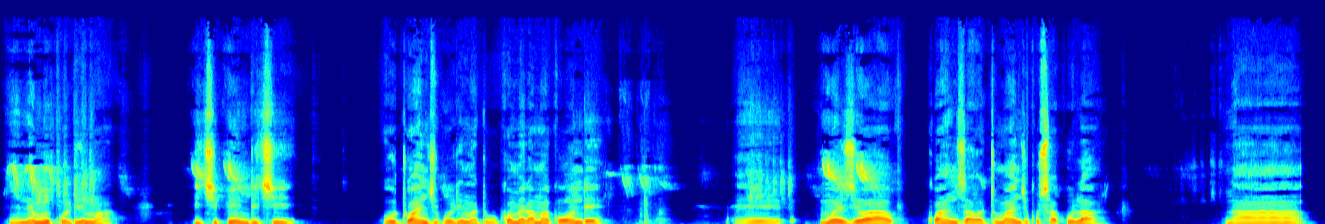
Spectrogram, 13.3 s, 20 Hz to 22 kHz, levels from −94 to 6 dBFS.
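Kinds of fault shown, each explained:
No technical faults are audible.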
